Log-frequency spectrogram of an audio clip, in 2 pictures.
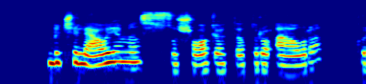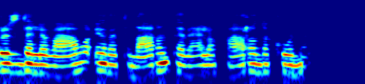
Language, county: Lithuanian, Panevėžys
